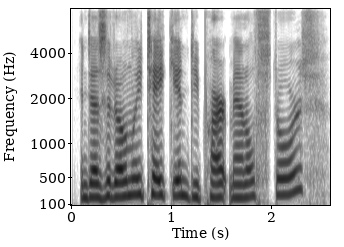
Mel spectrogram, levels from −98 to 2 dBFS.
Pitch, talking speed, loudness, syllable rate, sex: 220 Hz, 185 wpm, -17 LUFS, 5.8 syllables/s, female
